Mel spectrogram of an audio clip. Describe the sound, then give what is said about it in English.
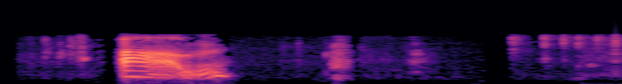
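A dog lets out one short, loud, pitched whine that slides downward as she wants to leave the room, surrounded by quiet scattered clicks and taps like keyboard typing. “Sorry, my dog decided she needed to exit the room right at that moment.”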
